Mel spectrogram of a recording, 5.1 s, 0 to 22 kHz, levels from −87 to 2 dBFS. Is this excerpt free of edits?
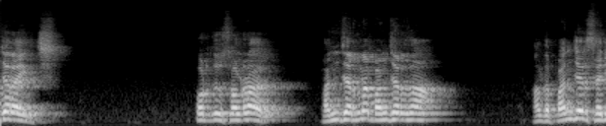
yes; 0 cuts

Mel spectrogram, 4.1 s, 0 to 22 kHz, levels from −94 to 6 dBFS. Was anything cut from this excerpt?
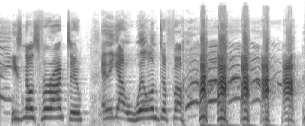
yes; 1 cut; at 1.4 s

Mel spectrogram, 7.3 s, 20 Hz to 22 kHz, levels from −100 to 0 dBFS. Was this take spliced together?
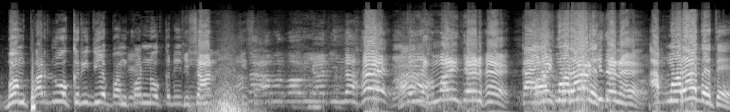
yes; 1 cut; at 2.3 s

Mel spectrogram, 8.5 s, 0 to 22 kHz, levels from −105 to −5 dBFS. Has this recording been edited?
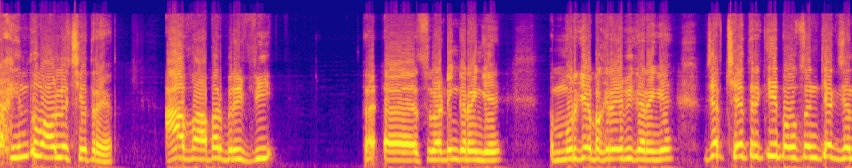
no; 0 cuts

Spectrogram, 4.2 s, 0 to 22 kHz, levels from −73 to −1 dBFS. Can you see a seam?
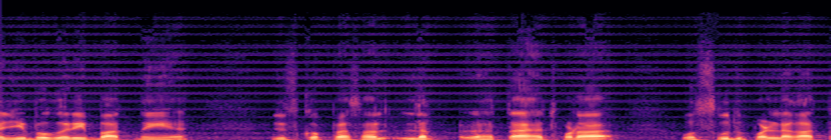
no; 0 cuts

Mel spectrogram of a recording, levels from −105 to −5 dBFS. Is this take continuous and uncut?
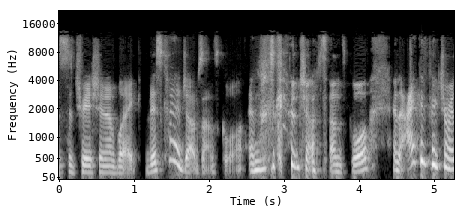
no; 1 cut; at 1.1 s

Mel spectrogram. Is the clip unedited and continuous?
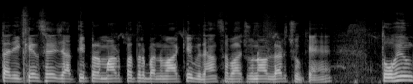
yes; 0 cuts

